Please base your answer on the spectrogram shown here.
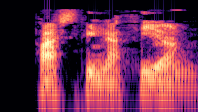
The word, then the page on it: fascinación: espagnol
